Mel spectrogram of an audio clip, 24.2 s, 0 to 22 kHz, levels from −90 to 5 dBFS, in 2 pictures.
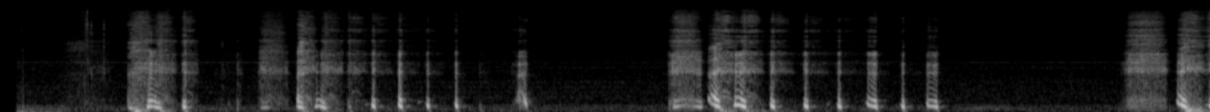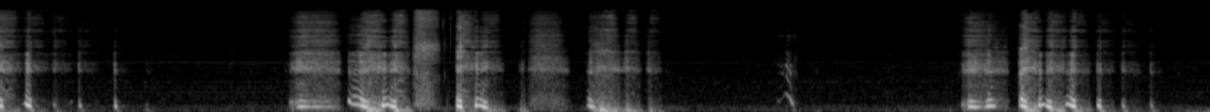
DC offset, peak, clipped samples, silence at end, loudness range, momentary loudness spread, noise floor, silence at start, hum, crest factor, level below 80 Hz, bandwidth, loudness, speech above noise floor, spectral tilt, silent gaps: under 0.1%; -6 dBFS; under 0.1%; 0.85 s; 12 LU; 25 LU; -71 dBFS; 1.3 s; none; 24 dB; -44 dBFS; 15 kHz; -27 LUFS; 46 dB; -7 dB/octave; none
